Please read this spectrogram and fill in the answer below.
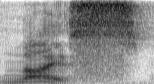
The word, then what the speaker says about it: Naiise: Now, in Singapore, this has once again become a particularly hot topic with the closure of one such chain called Nice. By the way, that is spelled N-A-I-I-S-E, in case you're looking it up on the internet.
